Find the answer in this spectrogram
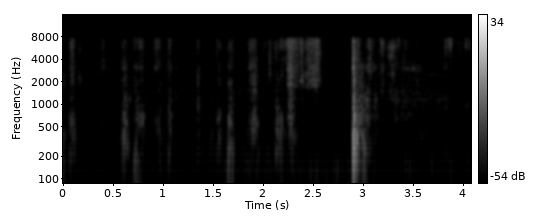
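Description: Paper tissue rubbing and rustling against cardstock, wiping off excess glue, with scattered small handling clicks. One sharp tap about three seconds in.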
